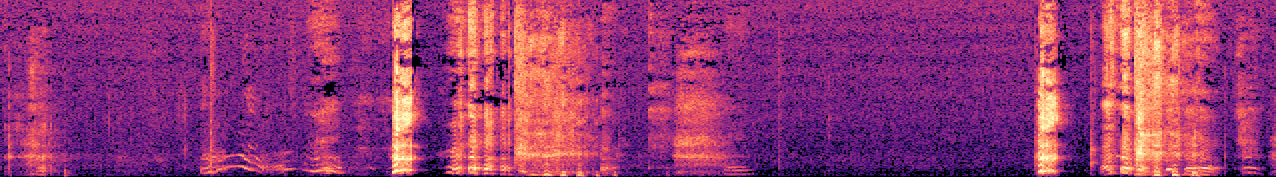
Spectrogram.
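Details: Adult woman (mother) hiccuping: two loud, sharp hiccups about six seconds apart, each followed by her baby's giggling laughter.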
